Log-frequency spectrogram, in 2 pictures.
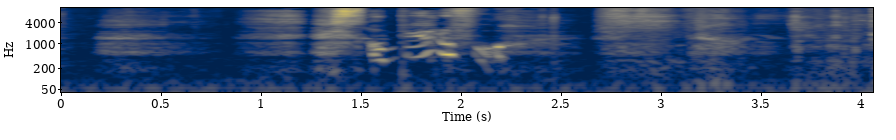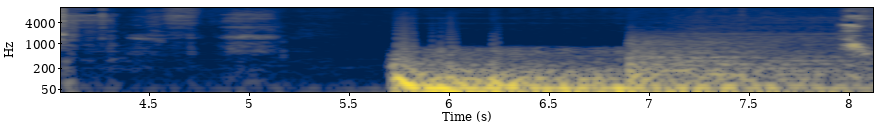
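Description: Small clicks and crinkles of someone eating chicken tenders from a cardboard box, with a few short breathy vocal sounds. About five and a half seconds in, a sudden loud deep boom starts and rumbles on, slowly fading.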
